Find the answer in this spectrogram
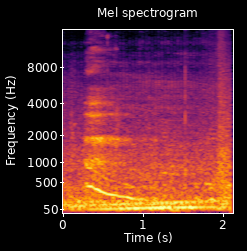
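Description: A person's breathy vocal sound, like a long sigh, falling steadily in pitch for about a second, over a steady low hum.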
